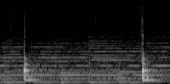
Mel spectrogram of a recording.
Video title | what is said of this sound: Jamaica Magazine - 22.04.2024 | When you knock it like this with a stone, it gives you sound. Why it gave you that sound? Because it's hollow inside.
